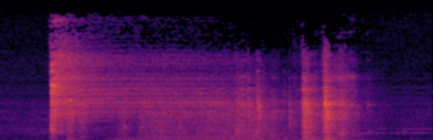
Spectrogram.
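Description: Doors of a Kintetsu Nagoya Line local train slide shut with a sharp thud, followed by a steady rumbling as the stopping train pulls away, with a second louder clunk near the end.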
